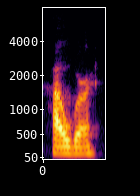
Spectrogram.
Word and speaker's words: Hauber: Yeah, so Hauber is pronounced How. How are you doing? And Burr, like Sandburr, Burr is cold. Yeah, Hauber.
